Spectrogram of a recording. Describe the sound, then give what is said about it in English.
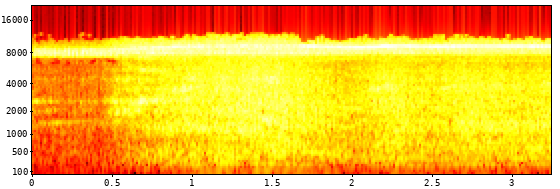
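Steady propeller whine of a 10-pound quadcopter drone taking off in heavy wind, swelling loudly after a brief quieter start, then holding a constant buzzing hum with layered tonal bands over broad wind-like noise. “His workhorse is a 10-pound quadcopter, smaller than a sombrero. I will let you know that we're flying in a pretty heavy wind, so I am going to be a little extra careful taking off here.”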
